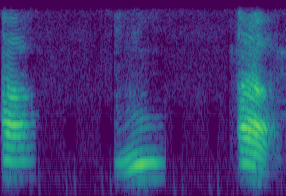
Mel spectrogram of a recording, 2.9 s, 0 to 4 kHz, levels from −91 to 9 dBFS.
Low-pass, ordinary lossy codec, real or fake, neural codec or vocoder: 3.6 kHz; none; fake; codec, 44.1 kHz, 7.8 kbps, Pupu-Codec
